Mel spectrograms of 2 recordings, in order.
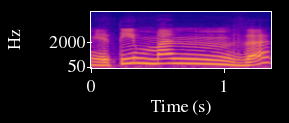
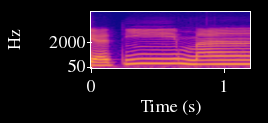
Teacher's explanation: kita samarkan bunyi tanwinnya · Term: ikhfa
